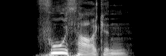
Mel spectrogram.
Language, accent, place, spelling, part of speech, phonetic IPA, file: German, Germany, Berlin, Futharken, noun, [ˈfuːθaʁkn̩], De-Futharken.ogg
- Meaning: dative plural of Futhark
